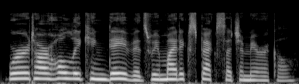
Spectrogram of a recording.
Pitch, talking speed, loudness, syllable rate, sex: 230 Hz, 240 wpm, -15 LUFS, 6.3 syllables/s, female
